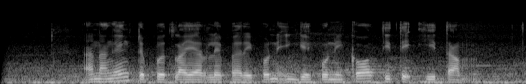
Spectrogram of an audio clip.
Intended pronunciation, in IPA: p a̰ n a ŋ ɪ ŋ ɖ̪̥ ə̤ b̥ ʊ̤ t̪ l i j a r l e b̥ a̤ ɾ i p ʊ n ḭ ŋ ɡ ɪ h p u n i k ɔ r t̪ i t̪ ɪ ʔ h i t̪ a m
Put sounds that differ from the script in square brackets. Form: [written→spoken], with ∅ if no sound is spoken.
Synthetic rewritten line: [p→ʔ] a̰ n a ŋ ɪ ŋ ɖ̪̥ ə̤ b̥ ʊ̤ t̪ l [i→a] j a r l e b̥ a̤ ɾ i p ʊ n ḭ ŋ ɡ ɪ h p u n i k ɔ [r→∅] t̪ i t̪ ɪ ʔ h i t̪ a m

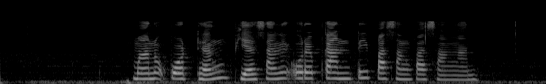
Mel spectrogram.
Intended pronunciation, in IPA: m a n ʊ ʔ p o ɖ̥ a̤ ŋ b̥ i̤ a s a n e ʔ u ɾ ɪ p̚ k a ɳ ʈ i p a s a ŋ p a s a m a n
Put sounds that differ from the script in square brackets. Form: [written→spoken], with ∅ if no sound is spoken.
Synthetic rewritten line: m a n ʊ ʔ p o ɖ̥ a̤ ŋ b̥ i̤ a s a n e ʔ u ɾ ɪ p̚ k a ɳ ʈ i p a s a ŋ p a s a [m→ŋ] a n

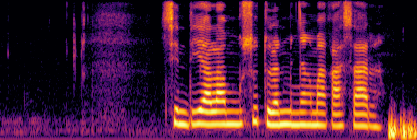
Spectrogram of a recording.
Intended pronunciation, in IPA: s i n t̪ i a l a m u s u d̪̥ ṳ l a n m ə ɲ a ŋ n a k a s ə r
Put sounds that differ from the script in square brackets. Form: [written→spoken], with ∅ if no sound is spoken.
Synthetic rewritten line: s i n t̪ i a l a m u s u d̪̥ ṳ l a n m ə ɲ a ŋ [n→m] a k a s [ə→a] r

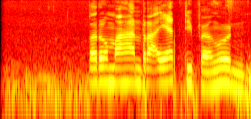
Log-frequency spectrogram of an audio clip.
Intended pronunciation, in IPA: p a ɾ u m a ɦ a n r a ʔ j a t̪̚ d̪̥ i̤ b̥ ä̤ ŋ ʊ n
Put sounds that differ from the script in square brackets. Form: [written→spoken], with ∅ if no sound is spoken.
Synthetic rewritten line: p [a→ə] ɾ u m a ɦ a n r a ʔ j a t̪̚ d̪̥ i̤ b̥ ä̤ ŋ ʊ n

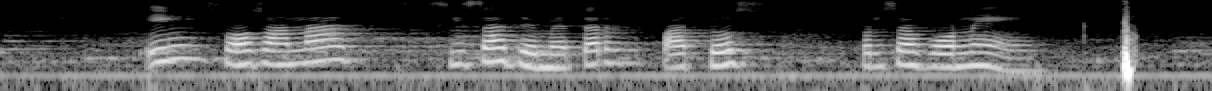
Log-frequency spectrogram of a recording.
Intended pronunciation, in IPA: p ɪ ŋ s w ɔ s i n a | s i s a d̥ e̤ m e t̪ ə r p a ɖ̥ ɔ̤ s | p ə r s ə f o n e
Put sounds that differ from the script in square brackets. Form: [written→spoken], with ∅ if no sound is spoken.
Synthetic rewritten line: [p→ʔ] ɪ ŋ s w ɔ s [i→a] n a | s i s a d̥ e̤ m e t̪ ə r p a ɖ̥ ɔ̤ s | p ə r s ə f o n e

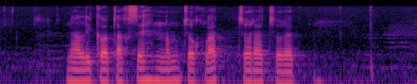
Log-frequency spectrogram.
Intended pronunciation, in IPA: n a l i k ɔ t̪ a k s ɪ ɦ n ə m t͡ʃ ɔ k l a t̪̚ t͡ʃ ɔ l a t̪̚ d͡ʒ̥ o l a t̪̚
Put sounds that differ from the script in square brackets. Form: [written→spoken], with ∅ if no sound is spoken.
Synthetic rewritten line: n a l i k ɔ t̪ a k s ɪ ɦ n ə m t͡ʃ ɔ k l a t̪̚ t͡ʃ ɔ [l→ɾ] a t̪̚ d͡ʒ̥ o [l→ɾ] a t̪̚

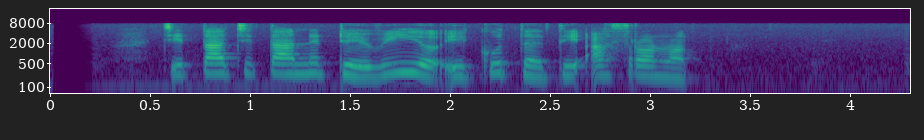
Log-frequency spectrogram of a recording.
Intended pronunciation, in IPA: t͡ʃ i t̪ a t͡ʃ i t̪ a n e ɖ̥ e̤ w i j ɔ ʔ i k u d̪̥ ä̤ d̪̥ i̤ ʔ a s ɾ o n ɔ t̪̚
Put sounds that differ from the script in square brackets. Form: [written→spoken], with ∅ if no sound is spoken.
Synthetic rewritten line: t͡ʃ i t̪ a t͡ʃ i t̪ a n e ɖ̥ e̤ w i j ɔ ʔ i k u d̪̥ ä̤ d̪̥ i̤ ʔ a s ɾ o n ɔ t̪̚

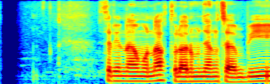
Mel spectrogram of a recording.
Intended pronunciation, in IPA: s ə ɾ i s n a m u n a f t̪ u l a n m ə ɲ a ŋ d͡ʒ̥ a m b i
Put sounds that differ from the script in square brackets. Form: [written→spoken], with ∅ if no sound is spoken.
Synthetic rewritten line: s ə ɾ i [s→∅] n a m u n a f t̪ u l a n m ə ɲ a ŋ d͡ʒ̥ a m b i

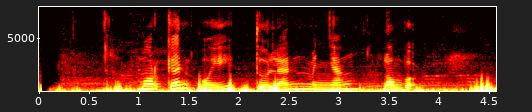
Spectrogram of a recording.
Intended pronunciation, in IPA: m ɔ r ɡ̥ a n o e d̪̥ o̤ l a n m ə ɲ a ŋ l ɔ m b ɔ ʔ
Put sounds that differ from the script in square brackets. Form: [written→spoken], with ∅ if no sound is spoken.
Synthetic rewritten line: m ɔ r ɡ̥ a n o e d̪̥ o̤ l a n m ə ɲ a ŋ l ɔ m b ɔ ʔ

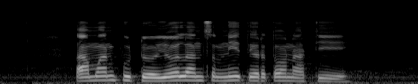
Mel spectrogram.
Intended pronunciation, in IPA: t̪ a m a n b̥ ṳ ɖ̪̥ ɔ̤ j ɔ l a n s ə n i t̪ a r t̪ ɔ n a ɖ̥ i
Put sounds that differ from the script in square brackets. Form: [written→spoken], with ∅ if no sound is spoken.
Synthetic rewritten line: t̪ a m a n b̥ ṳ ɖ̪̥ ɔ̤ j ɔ l a n s ə n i t̪ [a→i] r t̪ ɔ n a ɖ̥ i

